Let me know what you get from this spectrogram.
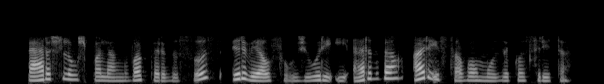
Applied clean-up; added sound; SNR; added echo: none; none; none; none.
